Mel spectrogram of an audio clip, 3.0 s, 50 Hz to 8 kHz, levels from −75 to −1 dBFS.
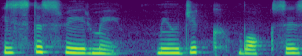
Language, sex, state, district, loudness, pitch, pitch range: Hindi, female, Himachal Pradesh, Shimla, -16 LUFS, 235 Hz, 230-265 Hz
